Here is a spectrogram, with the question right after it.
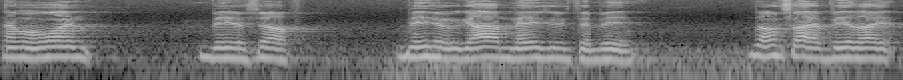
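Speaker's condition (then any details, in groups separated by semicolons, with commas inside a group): ALS; losing ability to speak clearly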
